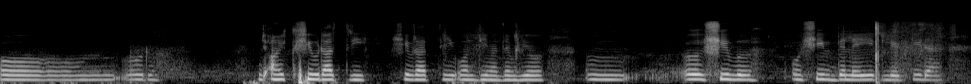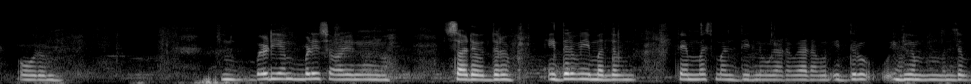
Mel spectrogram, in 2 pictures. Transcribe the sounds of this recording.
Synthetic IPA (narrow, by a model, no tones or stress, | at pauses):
oːɾ | aɪkʃɪʋɾaːt̪ɾiː | ʃɪʋɾaːt̪ɾiːʔoːnd̪iːmət̪ləbɡioː | ʃɪʋ | oːʃɪʋd̪eːləiːɾɪleːʈɪɖɛː | oːɾ | bəɽijãːbəɽeːsaːɾeːnũː | saːɖeːʊd̪əɾɪd̪əɾʋiːmət̪ləb | pʰeːməsmənd̪iɾnũːʋəɡɛːɾaːʋəɡɛːɾaːoːɾɪd̪əɾɪdijãːmət̪ləb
